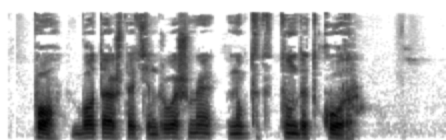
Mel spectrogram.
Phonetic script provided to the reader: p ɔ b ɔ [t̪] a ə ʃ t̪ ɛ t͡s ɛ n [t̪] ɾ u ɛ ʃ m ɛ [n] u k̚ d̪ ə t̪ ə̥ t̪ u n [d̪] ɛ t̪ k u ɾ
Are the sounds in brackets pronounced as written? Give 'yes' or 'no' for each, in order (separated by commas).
yes, no, yes, yes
